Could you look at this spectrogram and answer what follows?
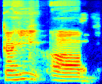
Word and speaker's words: Kahee: So Kahi, I'm pronouncing it right, okay?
